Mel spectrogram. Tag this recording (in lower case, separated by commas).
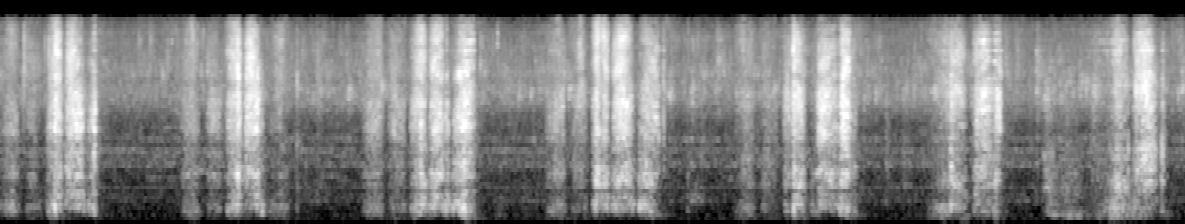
home sounds, frying (food)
